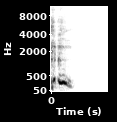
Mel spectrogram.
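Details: Single brief, harsh throat clear, about a third of a second, from an adult who has been coughing lately and has not been well.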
